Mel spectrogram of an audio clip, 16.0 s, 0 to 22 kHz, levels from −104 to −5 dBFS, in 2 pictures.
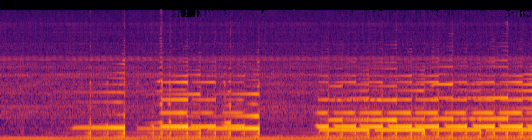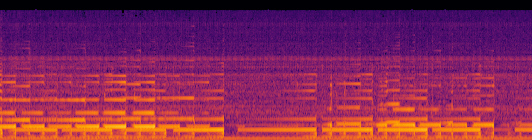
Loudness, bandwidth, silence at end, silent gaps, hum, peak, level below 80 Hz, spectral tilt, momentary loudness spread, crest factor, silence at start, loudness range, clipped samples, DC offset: -26 LUFS; 15.5 kHz; 0 s; none; none; -12 dBFS; -42 dBFS; -7 dB/octave; 16 LU; 14 dB; 0 s; 5 LU; under 0.1%; under 0.1%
